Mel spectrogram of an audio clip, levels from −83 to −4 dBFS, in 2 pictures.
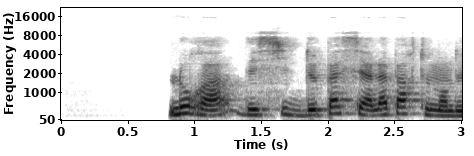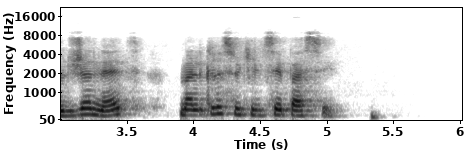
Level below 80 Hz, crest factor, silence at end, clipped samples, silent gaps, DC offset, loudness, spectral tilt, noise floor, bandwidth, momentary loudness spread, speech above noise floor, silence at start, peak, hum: -58 dBFS; 14 dB; 0.65 s; under 0.1%; none; under 0.1%; -15 LUFS; -5 dB/octave; -79 dBFS; 9.4 kHz; 6 LU; 64 dB; 0.8 s; -2 dBFS; none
